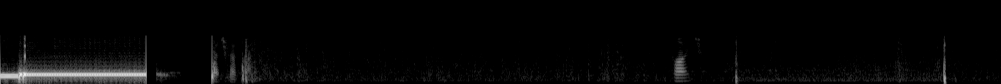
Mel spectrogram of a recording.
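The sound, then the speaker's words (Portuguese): Telephone call-transfer tone: one loud, steady, unbroken tone lasting about a second and a half, followed by a few faint, brief clicks scattered through otherwise near silence. “A sua ligação estará muda, porém eu já vou transferir a ligação.”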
